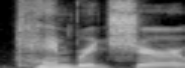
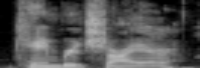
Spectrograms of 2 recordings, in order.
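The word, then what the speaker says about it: Cambridgeshire: me to pronounce him Cambridge sure was the first one but I would have said before knowing you Cambridge Shire yeah sh I think all Americans because you love saying Shia because you think it's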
